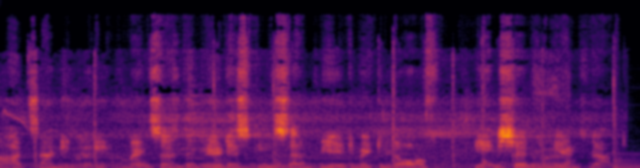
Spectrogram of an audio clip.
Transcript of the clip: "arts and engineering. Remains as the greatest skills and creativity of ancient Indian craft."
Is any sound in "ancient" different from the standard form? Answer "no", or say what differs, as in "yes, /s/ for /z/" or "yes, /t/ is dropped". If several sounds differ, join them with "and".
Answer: yes, /t/ is dropped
